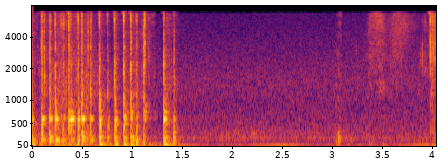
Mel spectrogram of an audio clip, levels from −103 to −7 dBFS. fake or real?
real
